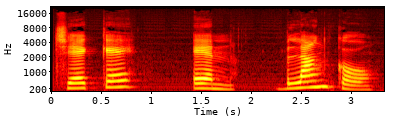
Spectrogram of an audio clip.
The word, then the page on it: cheque en blanco: spanish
